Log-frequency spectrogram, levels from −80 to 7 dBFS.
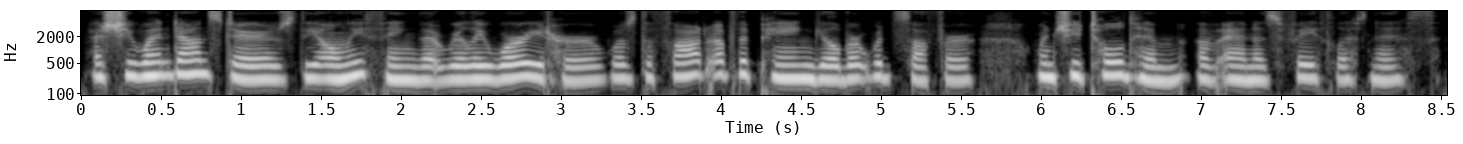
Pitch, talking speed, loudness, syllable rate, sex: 225 Hz, 190 wpm, -16 LUFS, 4.5 syllables/s, female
